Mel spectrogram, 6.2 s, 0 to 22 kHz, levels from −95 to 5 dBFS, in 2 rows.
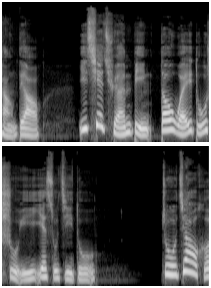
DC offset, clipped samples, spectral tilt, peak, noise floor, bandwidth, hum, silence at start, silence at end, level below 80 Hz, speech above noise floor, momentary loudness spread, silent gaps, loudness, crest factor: under 0.1%; under 0.1%; -5.5 dB/octave; -2 dBFS; -70 dBFS; 19 kHz; none; 0 s; 0 s; -56 dBFS; 53 dB; 9 LU; 5.22-5.49 s; -19 LUFS; 16 dB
